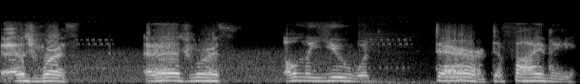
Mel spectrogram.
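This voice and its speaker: A raspy, put-on character voice at a low-to-middle pitch. It moves at a very slow pace with long, frequent pauses. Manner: menacing, commanding.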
